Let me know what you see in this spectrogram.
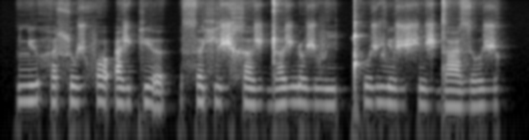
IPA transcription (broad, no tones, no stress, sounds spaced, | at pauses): lʲ u h ɐ ɬ u ʒ f ɔ ʔ a ʒ kʲ ə | s ə xʲ e ʒ x ɐ ʒ ɖ ɐ ʒ ɳ ʊ ʒ v i ǃʰ u ʒ lʲ ɔ ʒ ʃ i ʒ d a z ʊ ʒ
